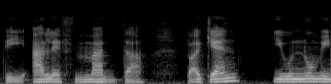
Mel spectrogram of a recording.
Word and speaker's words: alif madda: This will be pronounced as normal, 2 lengths long, just like any fatha alif long vowel.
